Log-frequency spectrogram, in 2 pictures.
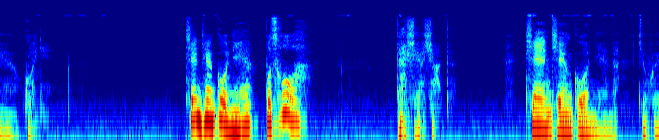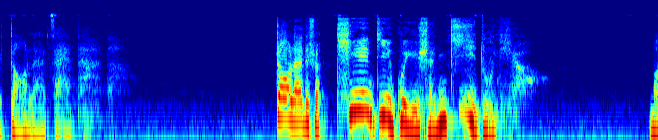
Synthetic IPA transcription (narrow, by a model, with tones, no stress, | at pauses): kwɔ̰˥˩nɛ˧˥n | t̪ʰjɛ˥nt̪ʰjɛ˥nkwɔ˥˩njɛ˧˥npu˧˥t͡sʰwɔ˥˩ɐ˨ | t̪a˥˧nʂɻ̩˥˧jɑ˥˩ɕjɑ˨˩ʊd̪̥ə̥˩ | t̪ʰjɛ˥nt̪ʰjɛ˥nkwɔ˥˩njɛ˧˥nə˨ | t͡ɕjo˥˧ʊxwe˥˩ɪʈ͡ʂɑ˥ʊla˧˥ɪt͡sa˥˩ɪna˥˩nə˨˩ | ʈ͡ʂɑ˥ʊla˧˥ɪd̪ə˧ʂɻ̩˧˥xt̪ʰjɛ˥nt̪i˥˩kwe˥˩ɪy˧˥ʂə˧˥nt͡ɕi˥˧t̪u˥˩ni˨˩a˨˩ | m˧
